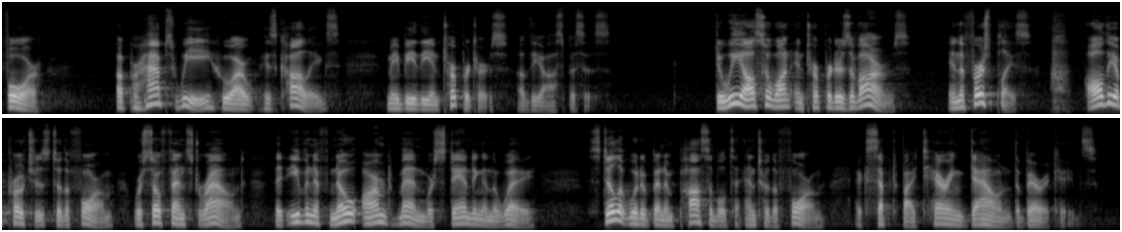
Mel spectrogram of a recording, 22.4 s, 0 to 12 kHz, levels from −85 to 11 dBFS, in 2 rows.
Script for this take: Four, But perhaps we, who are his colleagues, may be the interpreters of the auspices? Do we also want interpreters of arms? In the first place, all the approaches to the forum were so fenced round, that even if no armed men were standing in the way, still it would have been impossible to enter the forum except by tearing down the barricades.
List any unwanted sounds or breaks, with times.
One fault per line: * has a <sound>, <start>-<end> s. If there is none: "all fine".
* has a breath, 10.5-10.7 s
